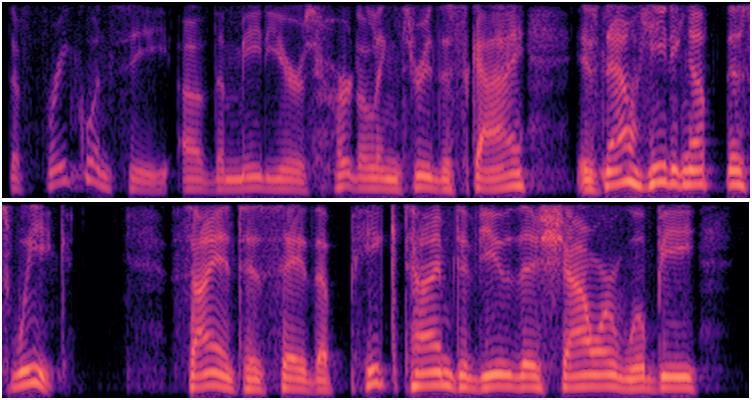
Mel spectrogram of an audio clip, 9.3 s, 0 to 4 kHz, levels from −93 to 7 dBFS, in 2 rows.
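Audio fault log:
0.27 to 3.88 s, automatic gain rising: The level climbs steadily for over three seconds. The speech and the background noise swell together, by about 15 dB in all. The gain control judged the input too quiet and turned itself up gradually, so the rise is a slow ramp rather than a jump. It settles just before "heating up this week". The narrow band throughout, with nothing above 4 kHz, belongs to the telephone-grade call path.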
